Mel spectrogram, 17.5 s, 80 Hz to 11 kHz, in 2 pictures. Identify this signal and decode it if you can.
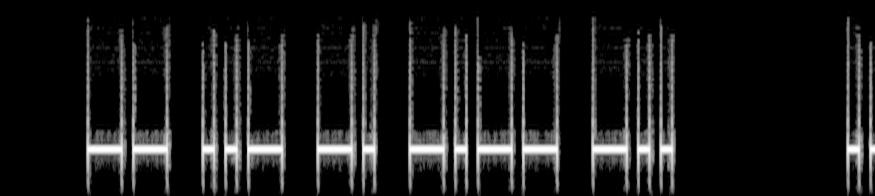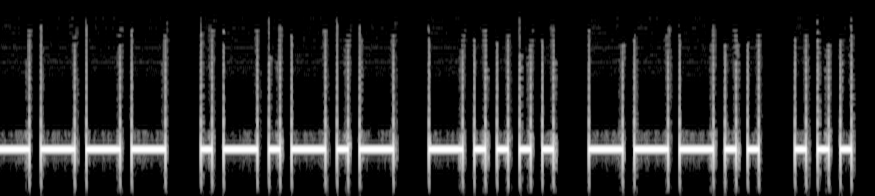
Morse code, heard as a keyed tone, about 10 wpm, 800 Hz. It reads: MUNYD 1.68S
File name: LEZIONI / 10 SIGNS / 10C DOT 10wpm 2940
